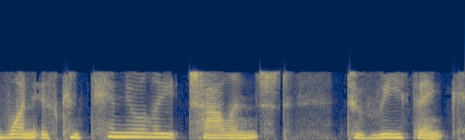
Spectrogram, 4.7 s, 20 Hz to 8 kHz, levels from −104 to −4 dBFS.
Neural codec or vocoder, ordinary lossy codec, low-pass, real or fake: none; AAC, 16 kbps; 7.2 kHz; real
